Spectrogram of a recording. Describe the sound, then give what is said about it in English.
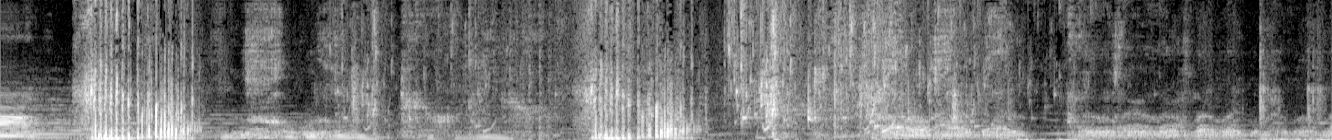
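A wet, gurgling liquefying effect as Blob turns into water: two loud squelchy bursts about two seconds apart, then quieter bubbling and sloshing that trails off, prominent. “Blob, liquidize. Liquid form, water.”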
